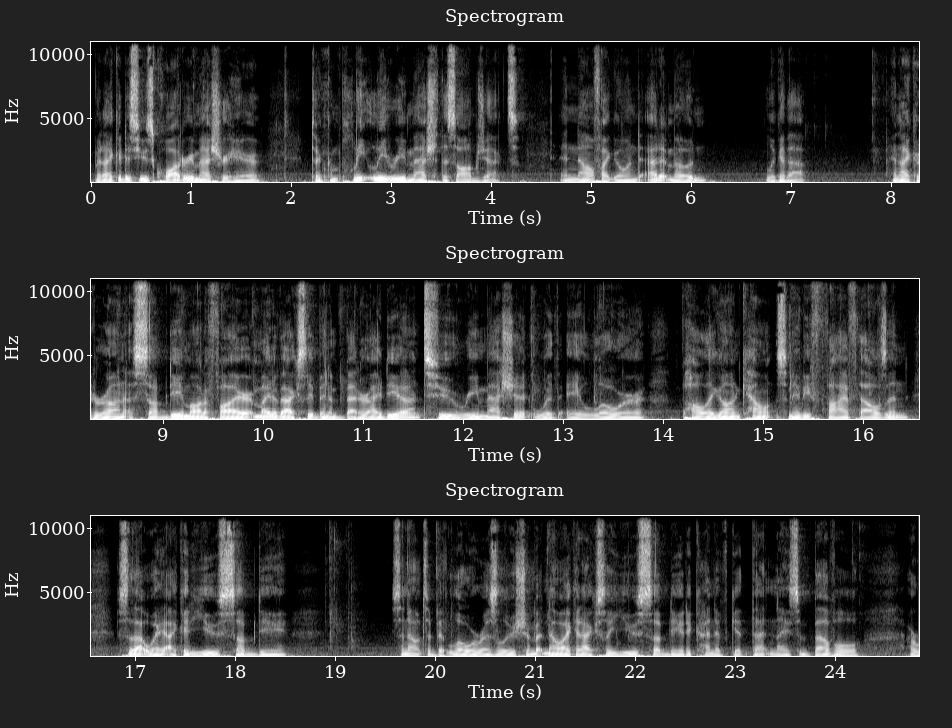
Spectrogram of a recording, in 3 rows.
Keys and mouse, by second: 5.1 Tab, 5.6-10.7 drag, 7.8 Tab, 8.5 n, 9.1 ctrl+1, 9.5 ctrl+z, 9.7 ctrl+1, 9.9 ctrl+z, 10.7 ctrl+z, 11.5 ctrl+z, 11.6 n, 12.6 Tab, 13.1 click, 13.3 ctrl+z, 13.4-15.2 drag, 15.2 KP_5, 15.5 KP_0, 15.7 KP_0, 15.9 KP_0, 16.0 Return, 17.7-18.7 drag, 19.0 alt+v, 20.0 Tab, 20.6 Tab, 21.1 ctrl+1, 21.6 ctrl+2, 23.6-24.8 drag.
